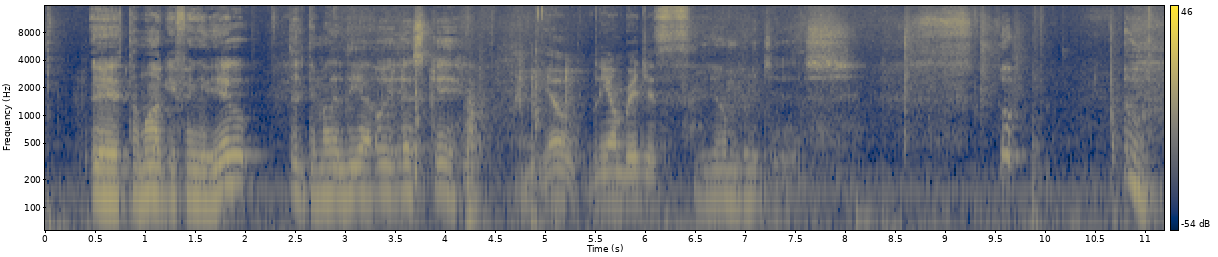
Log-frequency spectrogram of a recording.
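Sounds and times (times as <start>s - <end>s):
speech: 0.4s - 8.0s, 9.5s - 10.0s, 10.8s - 11.1s
person hiccuping: 9.5s - 10.0s.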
